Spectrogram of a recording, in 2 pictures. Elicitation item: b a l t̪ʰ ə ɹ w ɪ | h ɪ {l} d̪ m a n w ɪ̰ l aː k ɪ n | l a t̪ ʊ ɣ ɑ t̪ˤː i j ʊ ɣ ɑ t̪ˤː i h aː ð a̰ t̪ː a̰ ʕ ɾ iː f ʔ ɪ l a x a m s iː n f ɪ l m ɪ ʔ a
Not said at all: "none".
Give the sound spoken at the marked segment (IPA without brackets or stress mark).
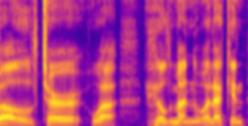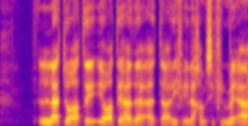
l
